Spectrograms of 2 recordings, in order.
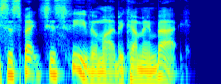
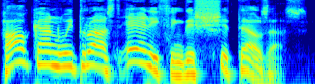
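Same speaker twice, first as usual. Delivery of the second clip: scornful; 10 semitones higher than usual. A narrator's reading. Raoul scorning the American.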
